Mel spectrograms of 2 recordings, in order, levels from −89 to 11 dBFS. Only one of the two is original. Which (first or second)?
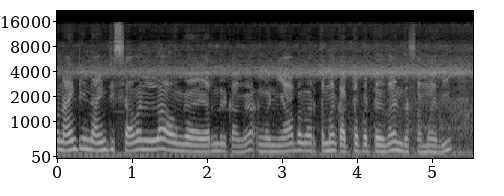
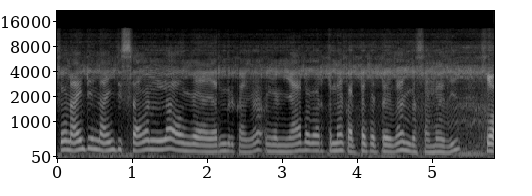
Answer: first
